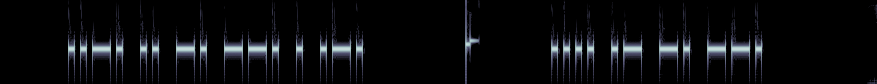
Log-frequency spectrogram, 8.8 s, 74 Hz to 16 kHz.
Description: Morse code, heard as a keyed tone, about 20 wpm, 700 Hz. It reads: FINGER HANG
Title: Sentences from Top 1600 Words - New Word Drill Alt - 20wpm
